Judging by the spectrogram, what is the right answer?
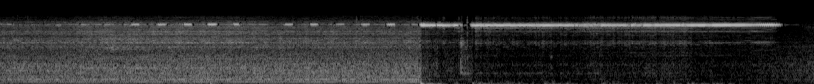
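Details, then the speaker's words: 2001 American-made Hunter Original ceiling fan that ran for years and was never oiled: a high, thin squeak chirping about three times a second, then a continuous squeal from a dry, worn main bearing with almost 1/4 inch of play. "this is what a hunter original sounds like if it hadn't never been oil but ran for several years"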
